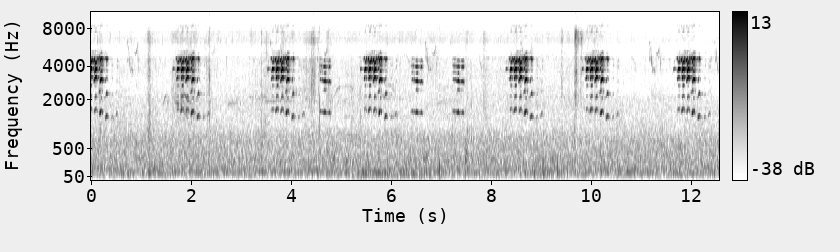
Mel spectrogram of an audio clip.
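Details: High, shaky bleats from a small sheep come again and again, long quavering calls about every one and a half to two seconds, mixed with shorter softer ones, over steady hiss.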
